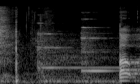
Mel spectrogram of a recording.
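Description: A doorbell rings out a two-tone ding-dong chime twice, fairly close and clear, with a short bump of speech-like noise at the start.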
